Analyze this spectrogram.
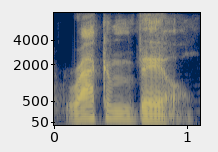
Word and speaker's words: Rackham Vale: excellent and today we're going to talk about rack and veil did i pronounce that correctly you did okay excellent excellent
